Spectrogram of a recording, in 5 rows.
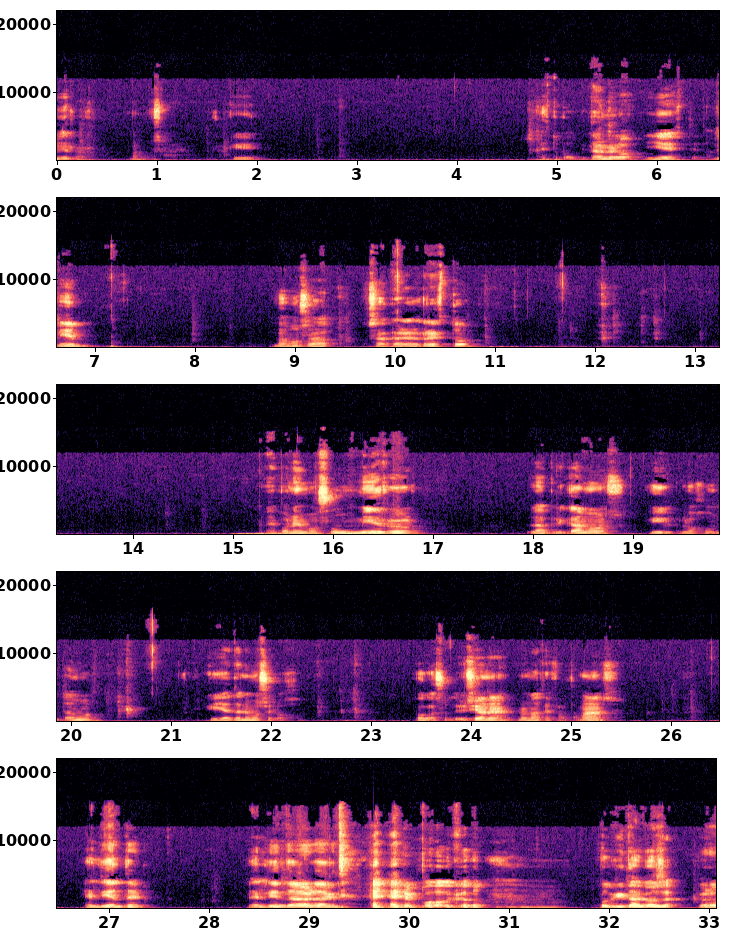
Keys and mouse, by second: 0.3 p, 1.5 Tab, 4.0 right click, 4.7 l, 9.3 alt+h, 10.0-11.2 middle drag, 10.7 Tab, 11.2 right click, 11.7-15.3 shift+middle drag, 12.3 z, 15.3-19.0 drag, 19.0 shift+right click, 20.4 ctrl+j, 20.9-23.8 middle drag, 22.7 Tab, 23.8 right click, 24.2 a, 24.8-26.4 middle drag, 26.0 Tab, 26.4 right click, 26.9 shift+right click, 27.6 right click, 28.8 alt+q, 29.5-31.1 ctrl+middle drag, 30.4 g, 31.1 click, 31.3-33.0 middle drag.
